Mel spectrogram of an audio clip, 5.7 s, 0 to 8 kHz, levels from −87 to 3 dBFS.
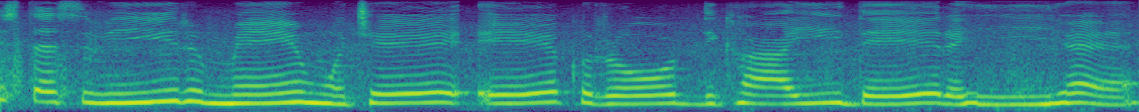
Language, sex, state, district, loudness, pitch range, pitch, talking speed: Hindi, female, Madhya Pradesh, Katni, -10 LUFS, 225-255 Hz, 240 Hz, 105 wpm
